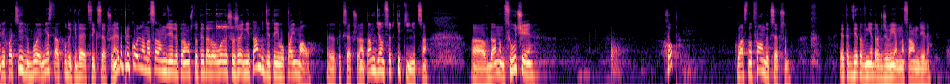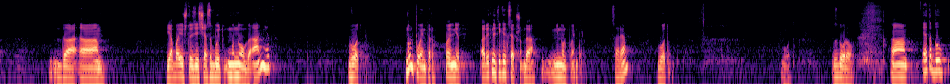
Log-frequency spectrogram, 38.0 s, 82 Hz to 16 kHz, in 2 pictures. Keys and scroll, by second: 11.8 ctrl+d, 22.9 alt+super+r.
